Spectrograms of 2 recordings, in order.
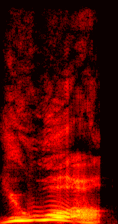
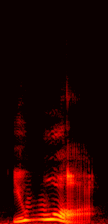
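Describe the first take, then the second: First: It sounds intense and confrontational, ready to fight. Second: It sounds mildly puzzled and low in intensity. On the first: The listener is about to start a fight. "then shit's about to go down" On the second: The listener finds the remark stupid. "just as a simple "what the fuck,""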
